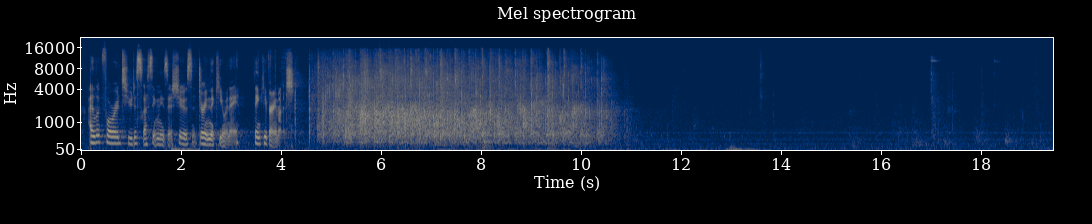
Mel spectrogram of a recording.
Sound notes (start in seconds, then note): 4.4 applause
